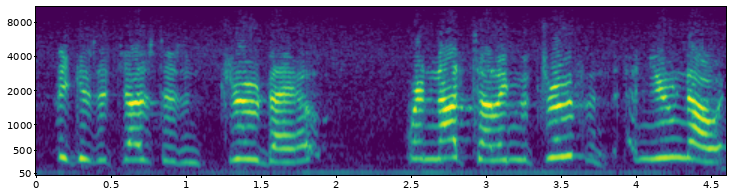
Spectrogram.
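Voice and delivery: tearful voice, crying through the words. Answering the other speaker, who asks why they are crying: crying while talking. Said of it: "why are you crying?".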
